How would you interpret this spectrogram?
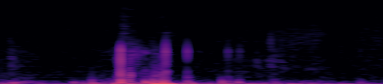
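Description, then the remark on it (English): A leather chair creaks with a short, low, squelchy burst of two or three rubbing squeaks that sounds much like a fart, with no one talking. “That wasn't a fart. I'm in a leather chair.”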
